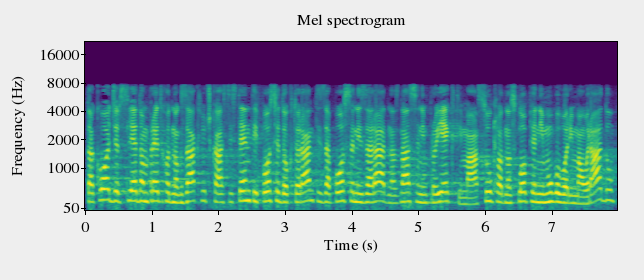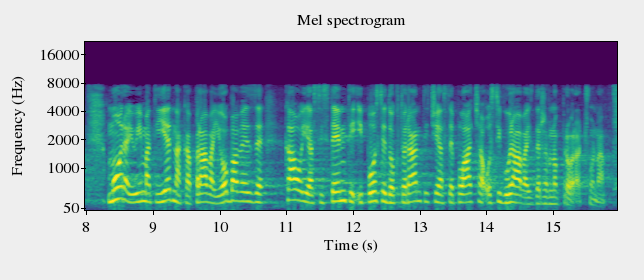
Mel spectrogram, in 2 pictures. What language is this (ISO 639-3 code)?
hrv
